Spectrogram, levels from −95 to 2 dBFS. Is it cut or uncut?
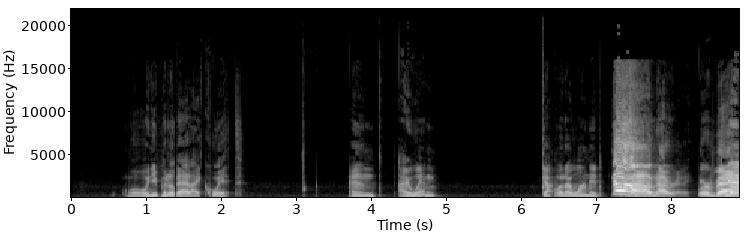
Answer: cut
